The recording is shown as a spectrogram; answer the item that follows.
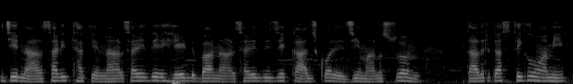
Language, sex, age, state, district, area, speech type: Bengali, male, 18-30, West Bengal, Purba Medinipur, rural, spontaneous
